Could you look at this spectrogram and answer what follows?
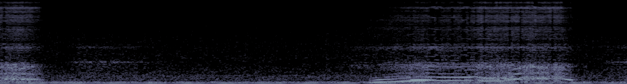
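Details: Snoring at night: a single drawn-out, rattling, throaty in-breath rising in pitch over quiet room hiss.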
